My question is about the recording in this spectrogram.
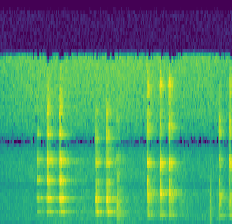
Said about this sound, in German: Hoch oben auf den Stützen greift er außerdem immer wieder zum Hammer.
